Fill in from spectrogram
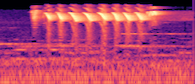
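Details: Sebinho or Bananaquit singing: a compact burst of high, wheezy pulses, roughly nine in a row, closing with a sharp upslurred note.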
